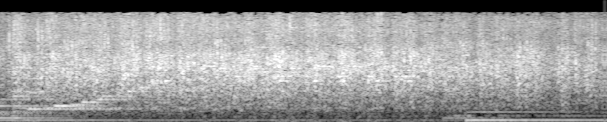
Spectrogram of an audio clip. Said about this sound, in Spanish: ¿Cuántos le dan un aplauso a Cristo, hermanos?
